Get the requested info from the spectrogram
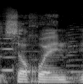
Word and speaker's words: Samhain: it's actually pronounced Sochwain in Gaelic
